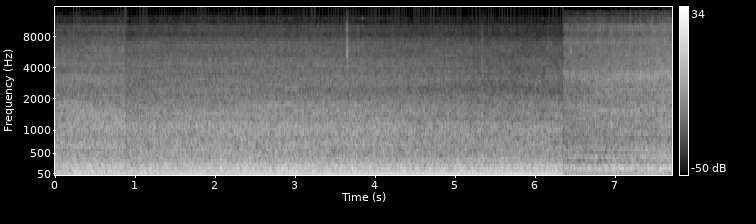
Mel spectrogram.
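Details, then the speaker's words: 2016 Toyota Camry with a no-crank complaint, idling with the lights, high beams and AC on: steady, even low idle that holds speed. The alternator keeps up at about 13.5 V under load; the old battery is suspected. "trying to load on just to see if this alternator is keeping up yep alternator seems to be keeping up with it"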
